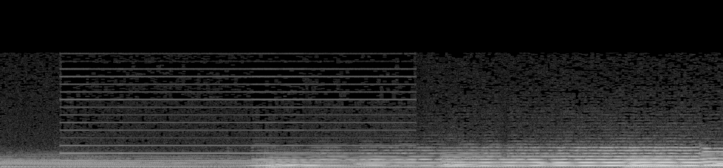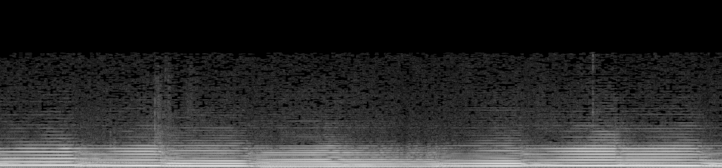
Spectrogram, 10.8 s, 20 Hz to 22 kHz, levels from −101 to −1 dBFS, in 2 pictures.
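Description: From 0.45 s to 3.12 s, a USB whine sits under the sound. It is a thin, steady tone at 1 kHz, about 25 dB below the audio. The bus draws current in 1 ms frames. That pulsing leaks in through power or ground.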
